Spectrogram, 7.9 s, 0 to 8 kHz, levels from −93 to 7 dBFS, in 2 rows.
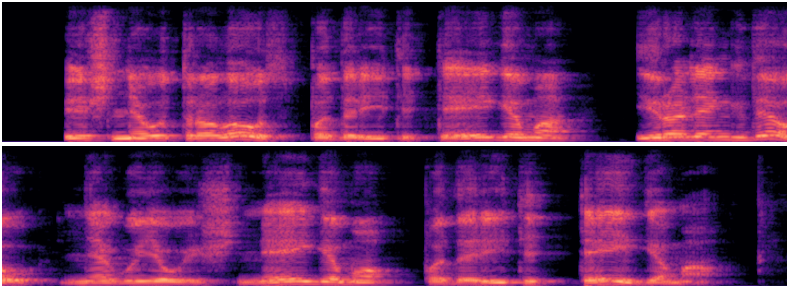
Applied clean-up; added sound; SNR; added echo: none; none; none; reverberation time 0.2 s.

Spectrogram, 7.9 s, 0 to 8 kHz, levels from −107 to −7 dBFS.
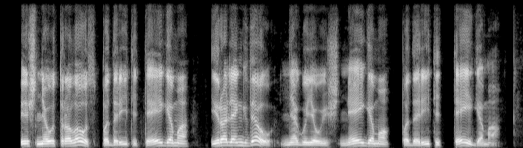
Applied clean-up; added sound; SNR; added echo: none; none; none; none.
